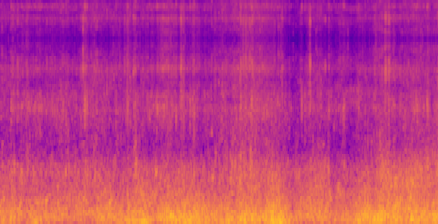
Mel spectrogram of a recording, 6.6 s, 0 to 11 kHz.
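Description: Wind rumbling on the microphone mixed with choppy river waves slapping and splashing against a kayak's plastic hull, muffled by a GoPro Hero2's waterproof housing and swelling louder in uneven surges.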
